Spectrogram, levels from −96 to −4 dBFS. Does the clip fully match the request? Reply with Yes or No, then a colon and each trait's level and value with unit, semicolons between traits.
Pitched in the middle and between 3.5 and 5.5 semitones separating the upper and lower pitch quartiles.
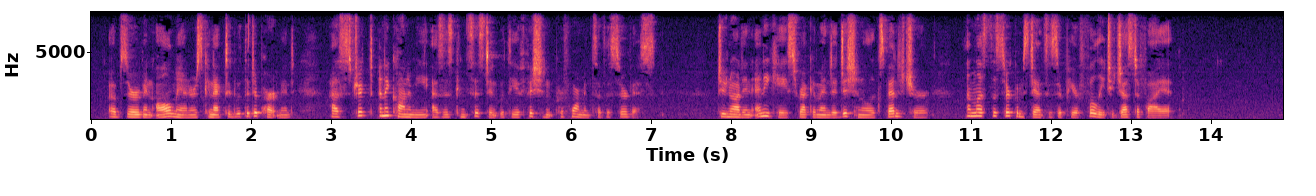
Yes: medium, 180 Hz; average, 4.0 semitones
